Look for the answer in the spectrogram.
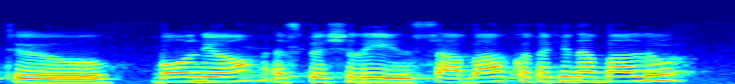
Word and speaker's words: Kota Kinabalu: Kota Kin Kin. I don't want to say it. – Kota, Kota Kinabalu in Borneo Island.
